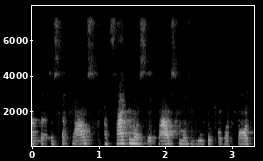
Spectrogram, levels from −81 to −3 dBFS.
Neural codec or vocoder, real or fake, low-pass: none; real; 7.2 kHz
